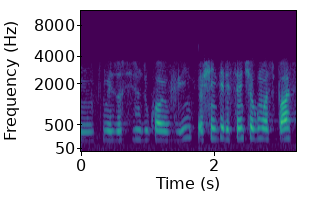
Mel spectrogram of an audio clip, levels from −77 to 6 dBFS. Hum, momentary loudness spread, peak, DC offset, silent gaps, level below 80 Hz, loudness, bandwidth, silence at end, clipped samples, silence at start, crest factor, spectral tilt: none; 16 LU; -12 dBFS; under 0.1%; none; -78 dBFS; -33 LUFS; 8.2 kHz; 0 s; under 0.1%; 0 s; 20 dB; -5 dB/octave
